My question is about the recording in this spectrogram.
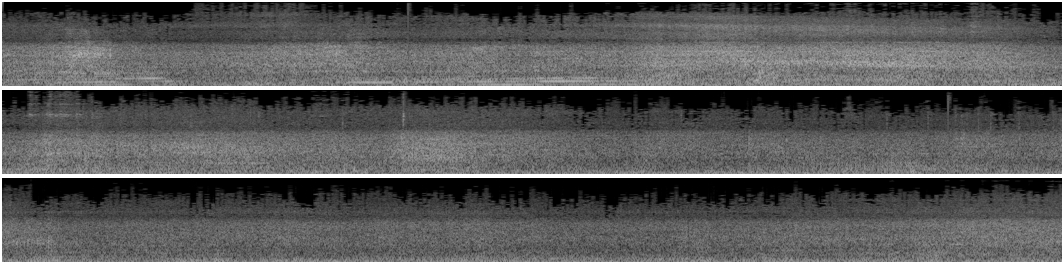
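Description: Semi-truck diesel engine rumble, steady and low, with a pitched engine note climbing in steps during the first few seconds.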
